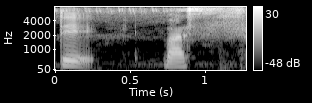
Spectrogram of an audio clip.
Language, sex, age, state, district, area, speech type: Dogri, female, 18-30, Jammu and Kashmir, Udhampur, urban, spontaneous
